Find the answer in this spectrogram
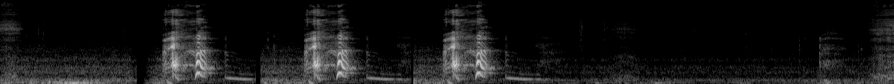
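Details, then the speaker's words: Adult woman in a sneezing challenge sniffing spice powders (garam masala, then cumin powder): three quick sharp sneezes, each with a drawn-in breath, then quiet; eyes watering, sneezes coming intermittently. "तो guys बहुत ज्यादा ही हो गया है sneezing पता नहीं थोड़ा रुक रुक के आ रहा है बट मेरा आंसू भी आ गया है"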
